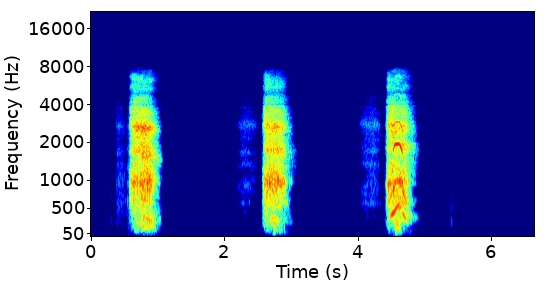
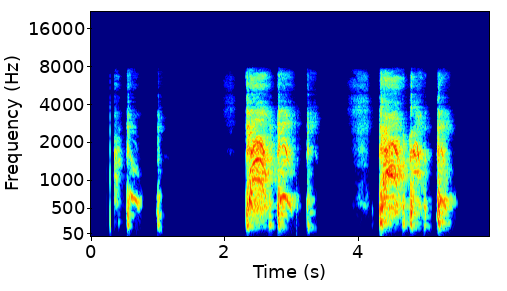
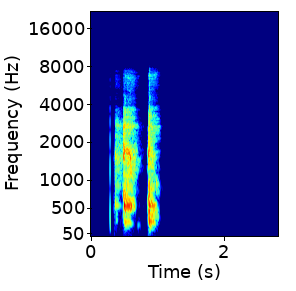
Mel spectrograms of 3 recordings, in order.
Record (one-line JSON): {"exhalation_length": "6.7 s", "exhalation_amplitude": 19231, "exhalation_signal_mean_std_ratio": 0.31, "three_cough_length": "6.0 s", "three_cough_amplitude": 19931, "three_cough_signal_mean_std_ratio": 0.41, "cough_length": "2.8 s", "cough_amplitude": 18309, "cough_signal_mean_std_ratio": 0.25, "survey_phase": "beta (2021-08-13 to 2022-03-07)", "age": "45-64", "gender": "Male", "wearing_mask": "No", "symptom_none": true, "smoker_status": "Never smoked", "respiratory_condition_asthma": false, "respiratory_condition_other": false, "recruitment_source": "REACT", "submission_delay": "2 days", "covid_test_result": "Negative", "covid_test_method": "RT-qPCR"}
